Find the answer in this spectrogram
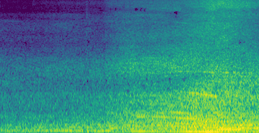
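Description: A car driving past close by, its engine and tyre noise swelling to a peak near the end, with the pitch falling as it goes by.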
